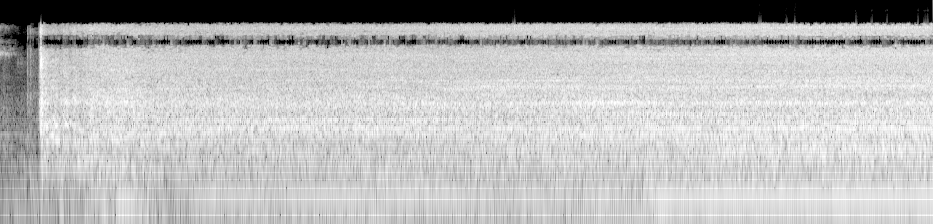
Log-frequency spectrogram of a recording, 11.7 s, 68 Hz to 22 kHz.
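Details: Audi A6 after repair: engine cranks, catches and settles into smooth idle with no belt squeal, after worn auxiliary belt tensioner causing cold-start squeak was replaced with front end removed.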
